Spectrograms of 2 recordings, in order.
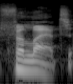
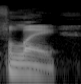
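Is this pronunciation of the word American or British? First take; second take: British; American. First: It is pronounced the British way. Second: It is pronounced the American way. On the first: The pronunciation shows a leftover foreign accent. "He would say like fillet" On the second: This is the usual local pronunciation. "instead of fillet"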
